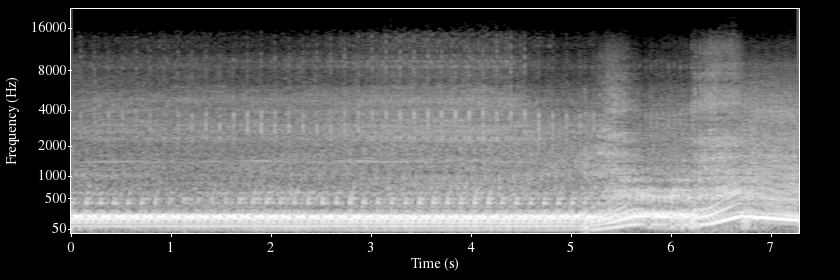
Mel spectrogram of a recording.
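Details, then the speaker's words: BMW E30 turbo six on first start, running E85 with distilled water/Water Wetter coolant, warming up: smooth even idle pulse with clean blips rising and settling; oil pressure good, AFRs slightly high (lean), normal idle. "Oil pressure's good. So the car is starting to get up to temperature. AFRs are a little high, but it's fine. It sounds good."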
